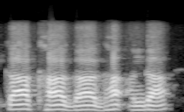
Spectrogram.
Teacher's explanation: तो क वर्ण का कंठ होता है।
